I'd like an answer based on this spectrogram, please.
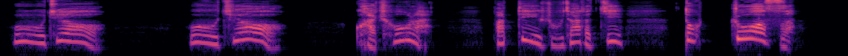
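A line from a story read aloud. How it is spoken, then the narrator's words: Soft rooster call. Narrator (Chinese): 公鸡轻声的叫道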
